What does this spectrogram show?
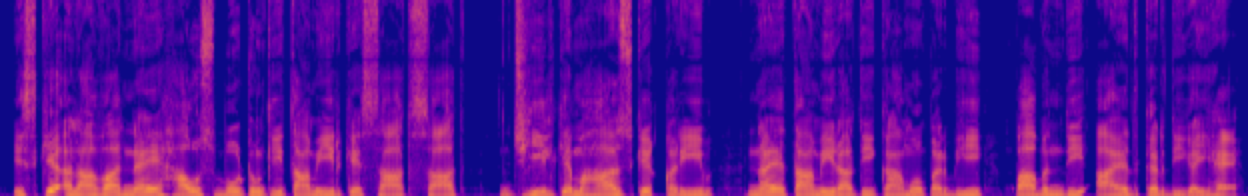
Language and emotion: Urdu, neutral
